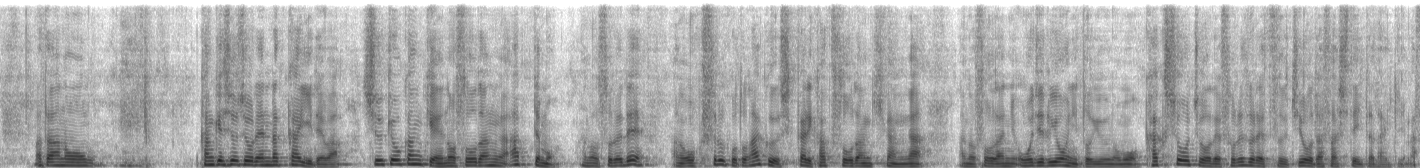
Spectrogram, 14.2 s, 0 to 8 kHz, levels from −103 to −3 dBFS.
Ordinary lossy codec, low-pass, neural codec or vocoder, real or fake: none; none; codec, 16 kHz, 4.8 kbps, FACodec; fake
